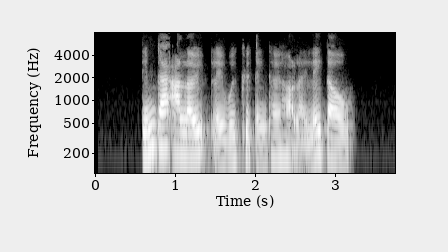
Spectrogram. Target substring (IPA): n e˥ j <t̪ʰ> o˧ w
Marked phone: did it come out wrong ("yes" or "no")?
yes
